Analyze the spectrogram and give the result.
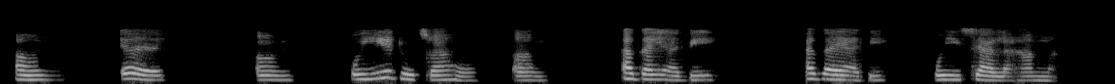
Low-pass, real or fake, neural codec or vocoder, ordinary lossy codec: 5.4 kHz; fake; codec, 44.1 kHz, 2.6 kbps, DAC; AAC, 24 kbps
